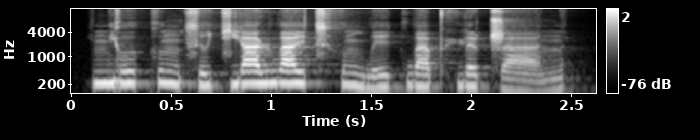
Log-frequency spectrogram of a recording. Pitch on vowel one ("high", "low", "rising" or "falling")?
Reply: high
